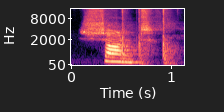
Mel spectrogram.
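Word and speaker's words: shan't: Interesting सा word बताती हूँ, शैल नॉट को क्या लिखेंगे, शांट, SHAN', शांट या शैंट। शैंट आपका अमेरिकन प्रोनाउंसिएशन है, शांट आपका ब्रिटिश प्रोनाउंसिएशन है, शैल नॉट को शांट, ठीक है।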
